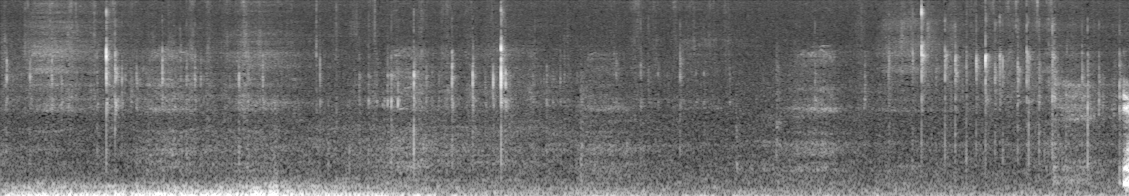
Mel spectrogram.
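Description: Near silence: room tone with a few faint, scattered clicks and a low rumble that fades after the first few seconds.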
